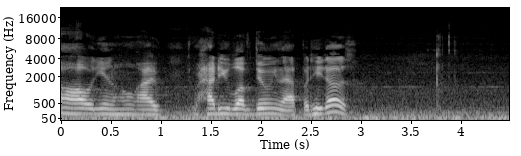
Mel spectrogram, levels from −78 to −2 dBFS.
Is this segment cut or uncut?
uncut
